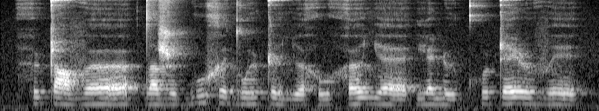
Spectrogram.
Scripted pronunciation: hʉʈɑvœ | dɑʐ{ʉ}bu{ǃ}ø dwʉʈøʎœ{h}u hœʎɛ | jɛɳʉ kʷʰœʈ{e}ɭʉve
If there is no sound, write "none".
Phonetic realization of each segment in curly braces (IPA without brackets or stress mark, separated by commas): ʉ, x, h, e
